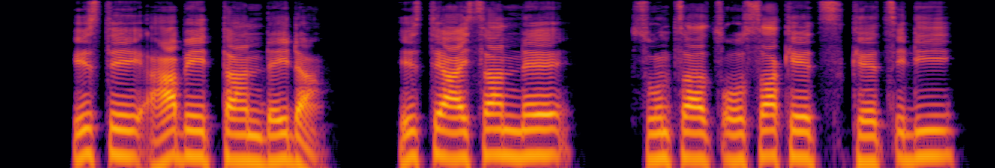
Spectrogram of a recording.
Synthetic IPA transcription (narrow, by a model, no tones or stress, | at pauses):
ʔɪst̪ːɪhɐbeːt̪ːɐnd̪ɛjɪd̪ɐ̰ | ʔɪst̪ːɪhɐjsːɐnːɛ | sʊnt͡sːat͡sʼo̞ːsːɐke̞ːt͡ske̞ːt͡sʼːɪd̪ɪ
